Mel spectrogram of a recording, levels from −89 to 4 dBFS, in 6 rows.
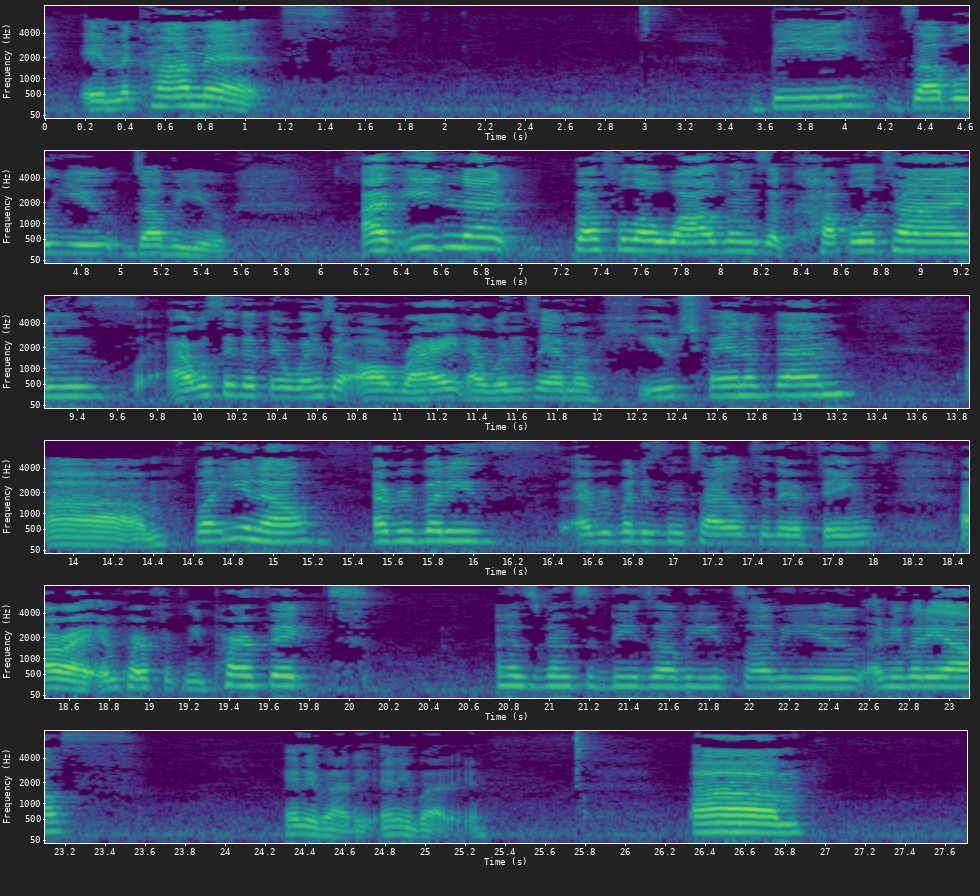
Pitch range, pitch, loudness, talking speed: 170-220 Hz, 205 Hz, -23 LUFS, 130 wpm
